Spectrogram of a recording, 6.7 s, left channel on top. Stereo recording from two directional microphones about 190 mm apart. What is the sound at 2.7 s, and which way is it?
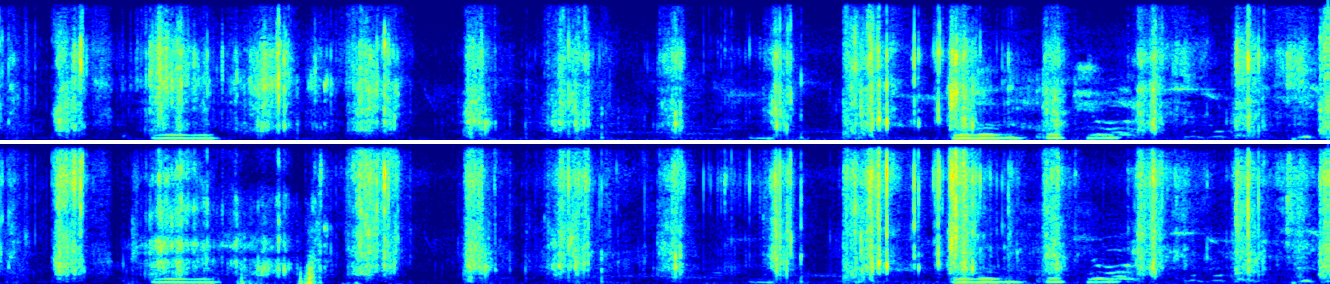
Crunch, 5° right (ahead or behind).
